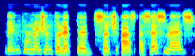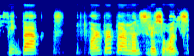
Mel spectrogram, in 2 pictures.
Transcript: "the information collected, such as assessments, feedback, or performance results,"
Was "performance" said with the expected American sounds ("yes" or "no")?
no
